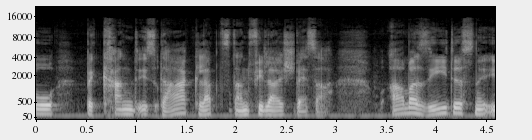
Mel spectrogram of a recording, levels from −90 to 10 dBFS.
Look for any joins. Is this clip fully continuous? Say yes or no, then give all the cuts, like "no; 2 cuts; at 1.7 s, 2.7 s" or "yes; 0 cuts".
no; 2 cuts; at 1.2 s, 2.6 s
